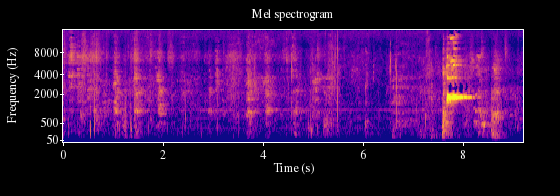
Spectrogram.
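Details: Dogs, a puppy and a big dog, playing together: quiet snuffling and soft scuffles, then near the end a sharp high whine or yelp sliding downward, followed by fainter grumbling.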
